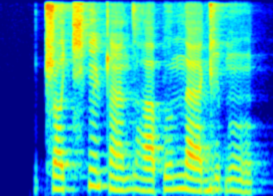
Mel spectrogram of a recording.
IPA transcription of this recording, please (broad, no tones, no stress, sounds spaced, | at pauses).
ʈ͡ʂ ʌ t͡ɕʰ ĩ ʈ æ̃ dʱ a p u n̪ æ ɡ i ɓ ũ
